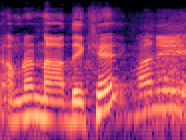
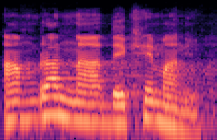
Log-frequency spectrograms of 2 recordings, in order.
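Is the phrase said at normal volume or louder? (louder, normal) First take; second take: louder; normal. First: It is said a bit louder. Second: It is said at a normal volume.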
